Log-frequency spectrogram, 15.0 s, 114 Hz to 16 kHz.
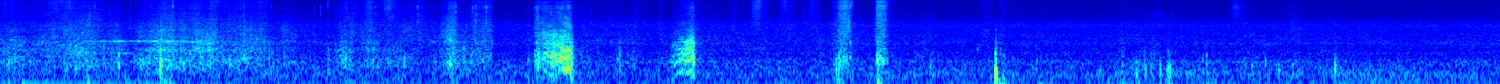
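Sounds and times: jacket fabric swishing: 0:00.0 - 0:05.8
zipper rasping: 0:00.7 - 0:05.8, 0:06.7 - 0:07.0.

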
